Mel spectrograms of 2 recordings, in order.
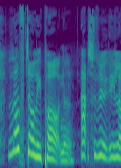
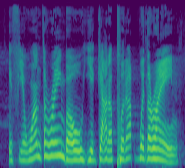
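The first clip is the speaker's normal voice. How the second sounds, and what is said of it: Put-on American accent. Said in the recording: “That's my best American accent.”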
